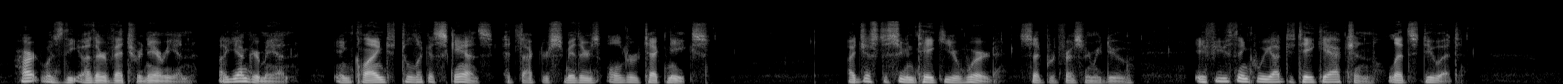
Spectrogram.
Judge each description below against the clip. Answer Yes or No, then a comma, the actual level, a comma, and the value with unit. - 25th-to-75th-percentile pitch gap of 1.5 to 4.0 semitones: No, average, 5.2 semitones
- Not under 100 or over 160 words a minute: Yes, average, 145 wpm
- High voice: No, low, 105 Hz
